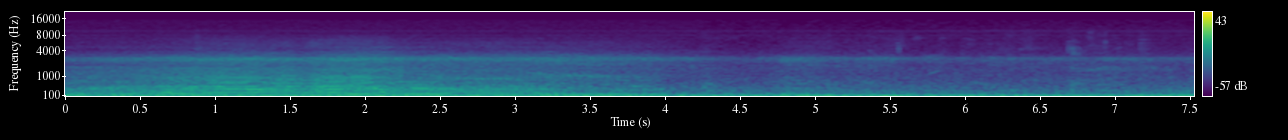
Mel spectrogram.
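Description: A 1941 Studebaker drag car revs at a drag race at Rock Falls Raceway. A loud engine roar climbs in pitch early on, then settles into a dense, steady rumble that lasts the whole stretch.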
